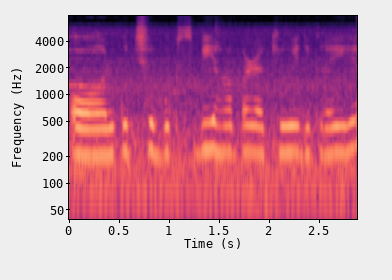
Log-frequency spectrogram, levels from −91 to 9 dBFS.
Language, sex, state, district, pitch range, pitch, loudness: Hindi, female, Madhya Pradesh, Dhar, 210-225 Hz, 220 Hz, -17 LUFS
